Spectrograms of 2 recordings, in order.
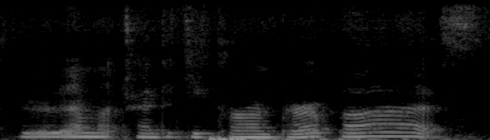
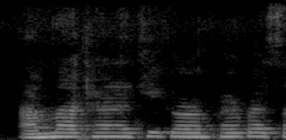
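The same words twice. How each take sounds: First: Said in the usual way. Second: Louder, indignant repeat; protesting in pain, louder; exasperated protest. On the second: Retold or imitated. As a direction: insist hard that it's not on purpose. Repeated defensively.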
